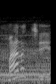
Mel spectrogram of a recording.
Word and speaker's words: Manatee: When I see the liveries when I'm in races, I think it's Manti. No, it's Manatee.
